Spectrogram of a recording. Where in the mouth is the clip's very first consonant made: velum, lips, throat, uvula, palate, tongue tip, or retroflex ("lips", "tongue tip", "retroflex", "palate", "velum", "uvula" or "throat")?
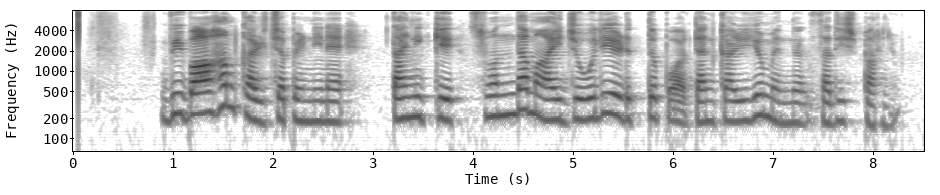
lips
